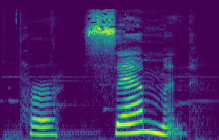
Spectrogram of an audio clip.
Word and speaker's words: persimmon: Do you think the stress is on the first or the second syllable? Well, the answer is persimmon.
